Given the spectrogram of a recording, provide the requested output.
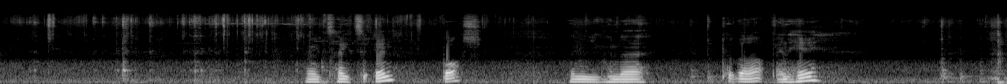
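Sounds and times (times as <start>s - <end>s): handling rustles and clicks: 0.1s - 4.3s.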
